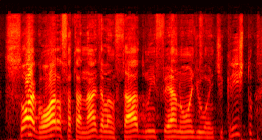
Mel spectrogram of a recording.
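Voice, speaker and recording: Brazilian guy with a lisp, slightly high voice, explaining bible stuff on a stream, big echoey reverb. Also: normal speed. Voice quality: lisp from a tied tongue, slushy s. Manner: explanatory, repeatedly checking with "né". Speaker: pastor and live-stream host. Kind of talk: informal Bible teaching on a live stream. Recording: long hall-like reverb.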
